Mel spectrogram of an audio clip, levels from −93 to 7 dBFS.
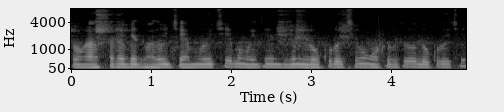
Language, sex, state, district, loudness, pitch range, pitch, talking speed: Bengali, male, West Bengal, Jalpaiguri, -40 LUFS, 125-135 Hz, 130 Hz, 180 wpm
